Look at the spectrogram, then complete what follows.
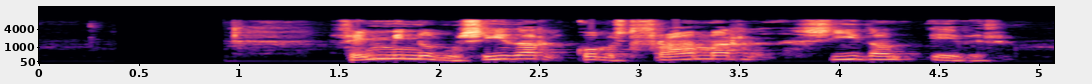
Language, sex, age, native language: Icelandic, male, 60-69, Icelandic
